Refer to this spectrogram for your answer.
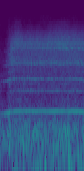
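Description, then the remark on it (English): A steam train whistle blows in one loud, sustained blast, a steady reedy tone over a breathy hiss, holding without a break from start to finish. “I turbocharged the engine.”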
